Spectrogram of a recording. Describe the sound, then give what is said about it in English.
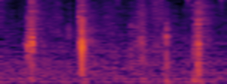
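Tarot cards being shuffled, a quick series of about five crisp, papery slaps and riffles in an uneven rhythm, with no voices. “Three more times. I'm just shuffling here.”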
